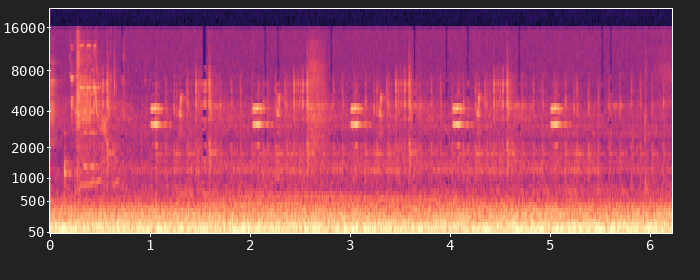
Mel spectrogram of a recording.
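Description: Electronic beeps sound at a steady pace.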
